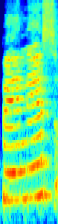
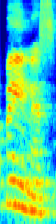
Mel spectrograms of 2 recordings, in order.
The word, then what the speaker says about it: penis: A penis or penis. Both pronunciations are correct.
